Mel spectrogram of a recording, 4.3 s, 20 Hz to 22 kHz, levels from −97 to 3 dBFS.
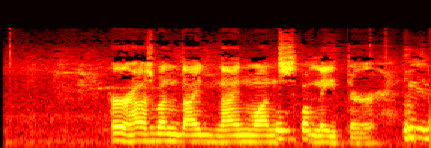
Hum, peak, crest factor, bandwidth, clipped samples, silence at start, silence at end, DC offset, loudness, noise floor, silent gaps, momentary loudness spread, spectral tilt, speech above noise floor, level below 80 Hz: none; 0 dBFS; 16 dB; 11.5 kHz; under 0.1%; 0.55 s; 0 s; under 0.1%; -15 LUFS; -42 dBFS; none; 16 LU; -3.5 dB/octave; 26 dB; -56 dBFS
